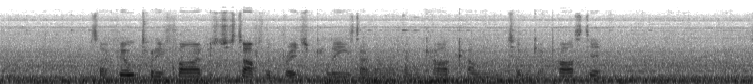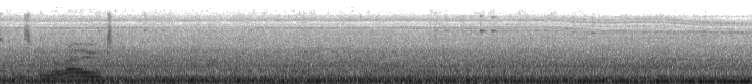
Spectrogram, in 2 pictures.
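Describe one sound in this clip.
A heavy truck engine rumbles steadily while driving.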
